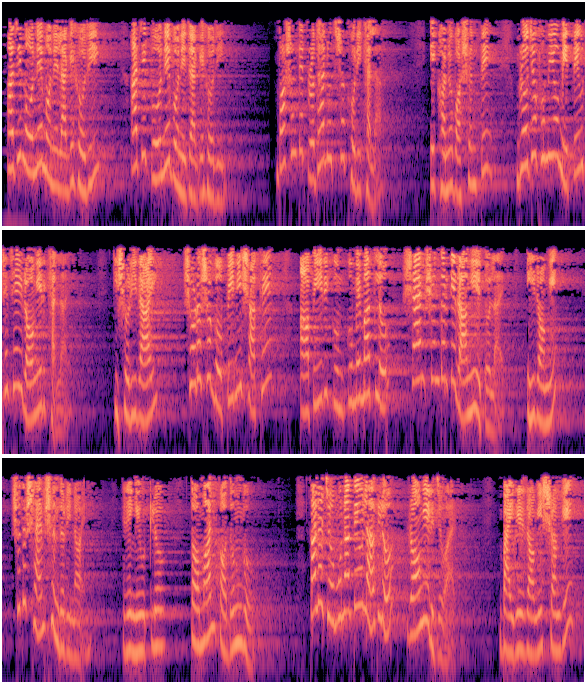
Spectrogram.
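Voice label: narration bengali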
